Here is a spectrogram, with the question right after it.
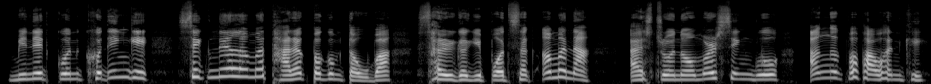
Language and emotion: Manipuri, surprised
